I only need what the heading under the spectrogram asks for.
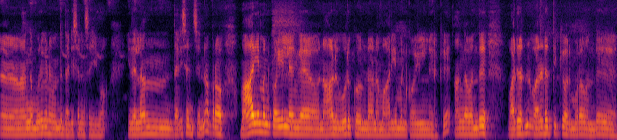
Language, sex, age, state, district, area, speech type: Tamil, male, 30-45, Tamil Nadu, Tiruppur, rural, spontaneous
